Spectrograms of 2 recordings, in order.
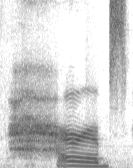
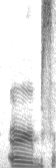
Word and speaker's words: herbs: go do that whoa the H is silent give me a nonsense it's not silent and everything I'll give you that but it isn't common herbs we just could you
